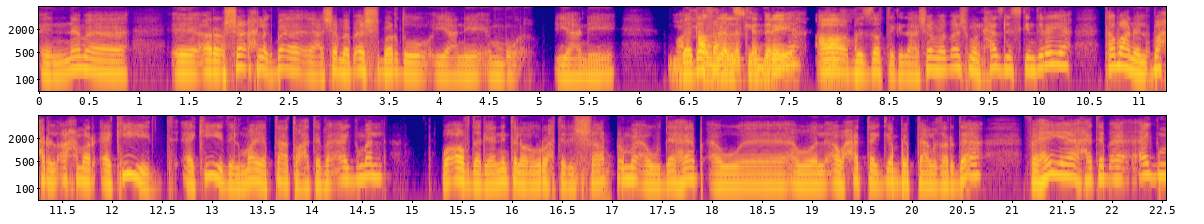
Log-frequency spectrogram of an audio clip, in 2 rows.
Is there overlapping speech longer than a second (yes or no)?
yes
